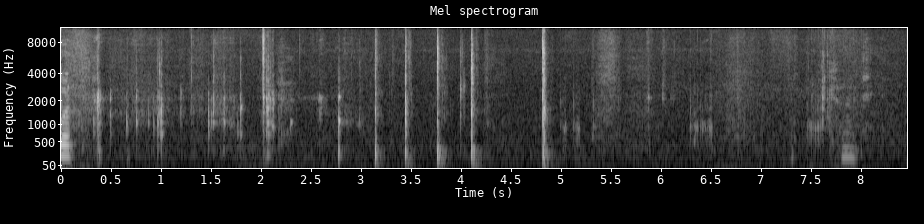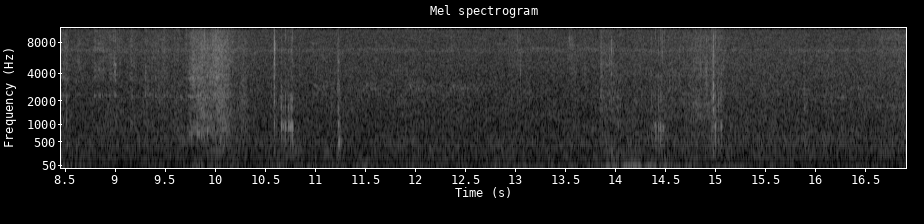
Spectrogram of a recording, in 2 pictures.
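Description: Sharp plastic clicks and knocks from handling a bottle of transmission fluid and a new spin-on transmission filter while the filter is pre-filled, about half a dozen in the first five seconds, then only a few faint handling sounds.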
